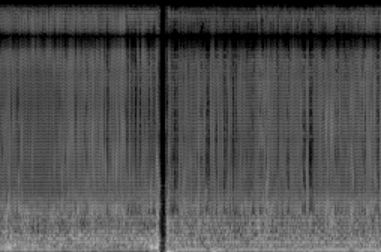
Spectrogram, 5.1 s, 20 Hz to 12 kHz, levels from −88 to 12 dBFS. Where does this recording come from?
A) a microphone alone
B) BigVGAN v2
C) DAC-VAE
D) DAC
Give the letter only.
B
